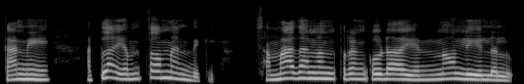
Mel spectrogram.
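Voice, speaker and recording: A woman's voice: a little high, slow pace, a little mellow, clear, resonant tone, dry recording. A middle-aged woman earnestly recounting devotional experiences, often repeating phrases for emphasis. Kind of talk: conversational storytelling.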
